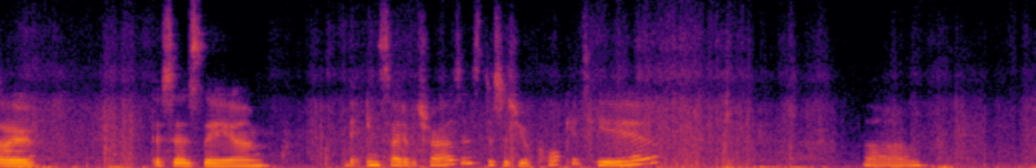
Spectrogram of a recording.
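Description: A woman talks calmly close to a microphone.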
